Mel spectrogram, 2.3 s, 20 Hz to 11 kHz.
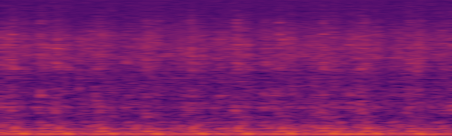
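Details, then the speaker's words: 1970 Donohue Javelin, 390 V8 with rebuilt original Motorcraft 4300 carburetor, warming up: deep, steady idle with an even, slightly lumpy exhaust pulse and no knocks or misses; smooth and healthy. "sounds pretty good car is smooth idles along very well down the road fun to drive"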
